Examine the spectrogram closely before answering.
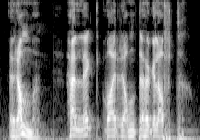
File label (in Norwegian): ramm, Numedalsmål; Hællek va ramm te høgge laft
